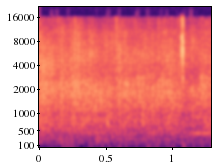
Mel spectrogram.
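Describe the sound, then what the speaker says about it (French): An audience applauds a speaker at a business conference, brief steady clapping from a seated crowd with a faint murmur beneath it. "On peut t'applaudir"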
